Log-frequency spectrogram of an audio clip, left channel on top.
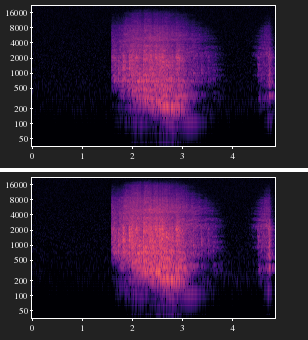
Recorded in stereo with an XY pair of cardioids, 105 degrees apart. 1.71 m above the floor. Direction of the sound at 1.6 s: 50° right.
